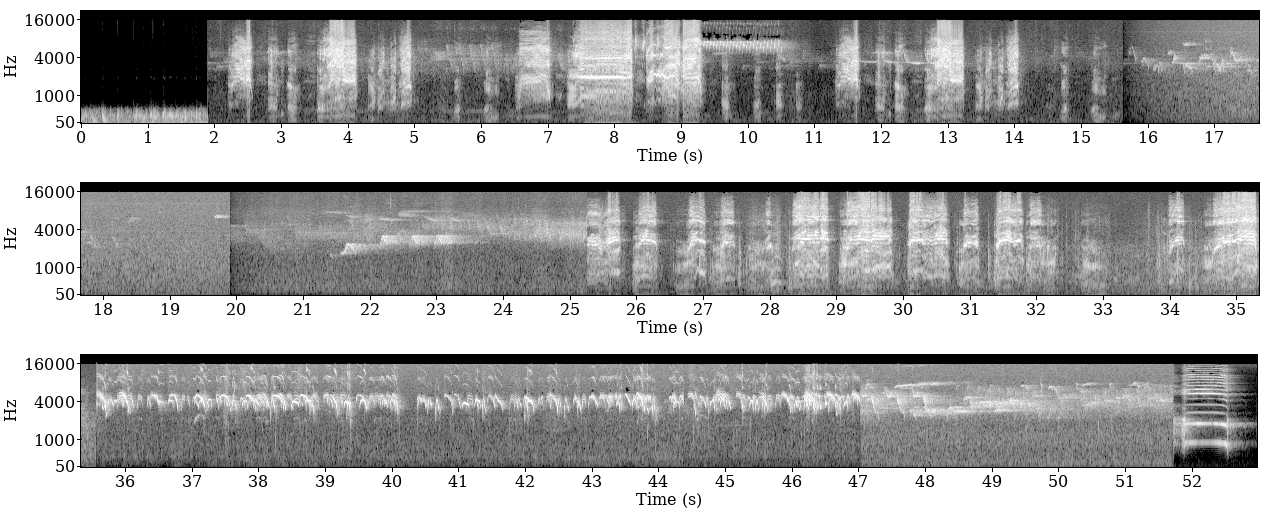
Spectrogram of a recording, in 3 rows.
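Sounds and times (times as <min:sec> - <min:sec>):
outdoor background: 0:00.0 - 0:52.9
pigs squealing: 0:02.2 - 0:05.0, 0:05.6 - 0:09.8, 0:11.4 - 0:15.5, 0:25.3 - 0:33.1, 0:33.9 - 0:35.6.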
